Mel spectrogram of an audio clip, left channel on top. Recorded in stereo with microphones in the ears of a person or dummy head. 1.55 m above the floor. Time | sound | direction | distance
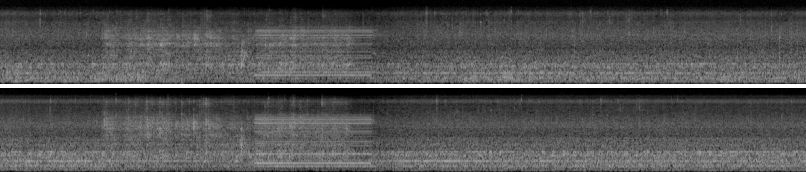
1.0 | crumpling | 75° right (ahead or behind) | 3.5 m
2.5 | a buzzer | 70° right (ahead or behind) | 2.5 m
